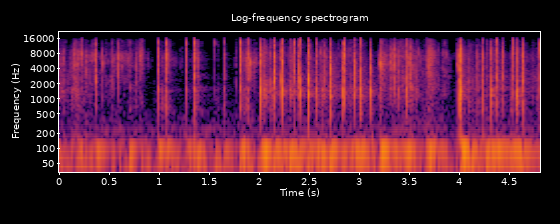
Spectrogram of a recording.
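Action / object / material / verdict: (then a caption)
tap / aluminum smartphone back / aluminum / none. Long acrylic nails tap and scratch the solid aluminum back of a silver iPhone lying face down. Rapid, dry, bright clicks and scratchy scrapes come in dense bursts with brief pauses, each tap dying out almost instantly over a faint low hum.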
